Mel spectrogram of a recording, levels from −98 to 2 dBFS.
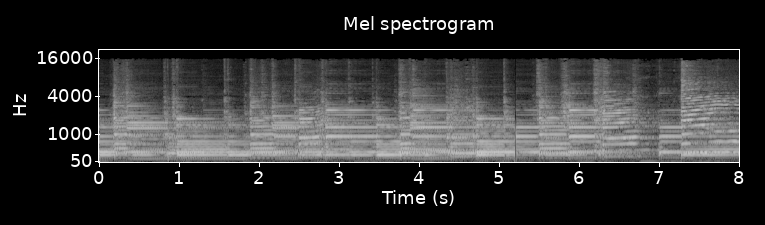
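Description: At 0.86 s and again at 5.2 s there's a CD skip: the laser jumps tracks, giving a brief tick and mute (a few ms, then around 15 ms) before the sound resumes elsewhere.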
